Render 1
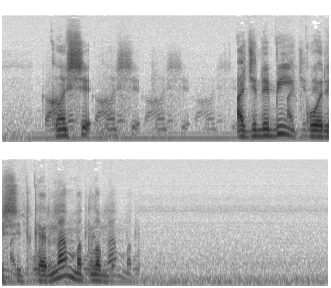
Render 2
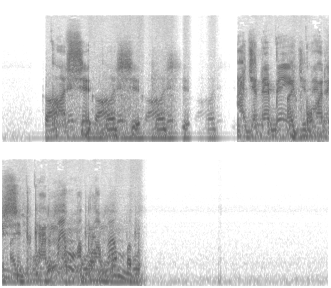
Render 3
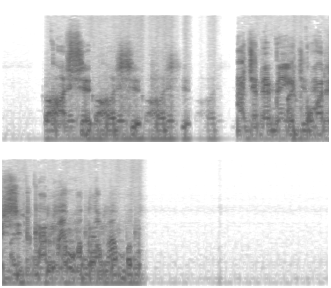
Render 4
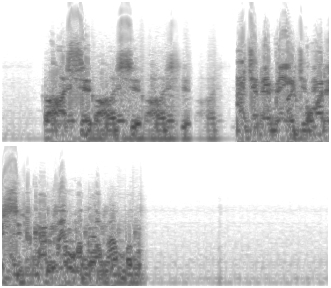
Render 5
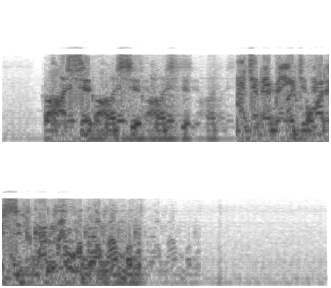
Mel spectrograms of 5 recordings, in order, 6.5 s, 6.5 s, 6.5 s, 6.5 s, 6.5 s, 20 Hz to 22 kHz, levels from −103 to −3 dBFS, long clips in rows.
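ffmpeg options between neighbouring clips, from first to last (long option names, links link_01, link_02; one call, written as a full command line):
ffmpeg -i in.wav -af "afftfilt=real='re*lt(hypot(re,im),0.141)':imag='im*lt(hypot(re,im),0.141)':win_size=1024:overlap=0.75,agate=range=-28dB:threshold=-45dB:ratio=16:detection=peak,areverse,acompressor=threshold=-41dB:ratio=4,areverse,volume=3.5dB" out.wav
ffmpeg -i in.wav -af "lowshelf=frequency=150:gain=-8.5,afftfilt=real='hypot(re,im)*cos(PI*b)':imag='0':win_size=2048:overlap=0.75,volume=6dB" out.wav
ffmpeg -i in.wav -af "asoftclip=type=tanh:threshold=-28dB,adynamicsmooth=sensitivity=4:basefreq=3200,volume=8dB" out.wav
ffmpeg -i in.wav -af "aecho=1:1:595:0.0794,volume=6dB" -ar 12000 -c:a libmp3lame -b:a 64k out.mp3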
